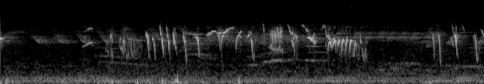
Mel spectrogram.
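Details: Juvenile canary practising its song, used to coax young canaries into singing: a continuous, jumbled warble of high chirps and short trills over steady low noise.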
